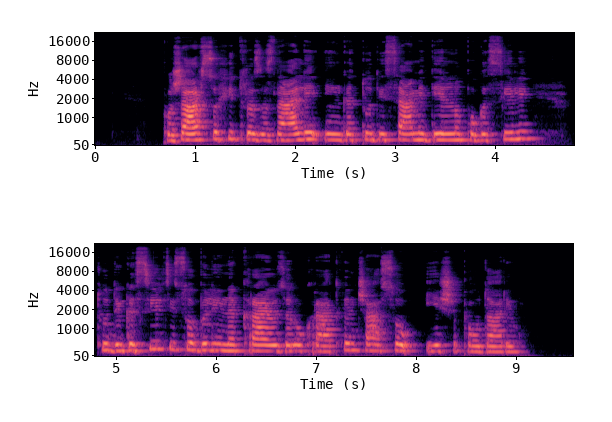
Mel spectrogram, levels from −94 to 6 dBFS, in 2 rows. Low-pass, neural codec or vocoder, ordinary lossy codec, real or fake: 19.8 kHz; none; none; real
